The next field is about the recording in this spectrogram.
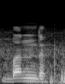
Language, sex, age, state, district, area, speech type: Urdu, male, 18-30, Delhi, North West Delhi, urban, read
